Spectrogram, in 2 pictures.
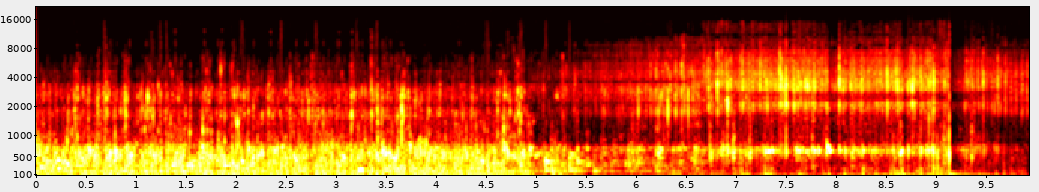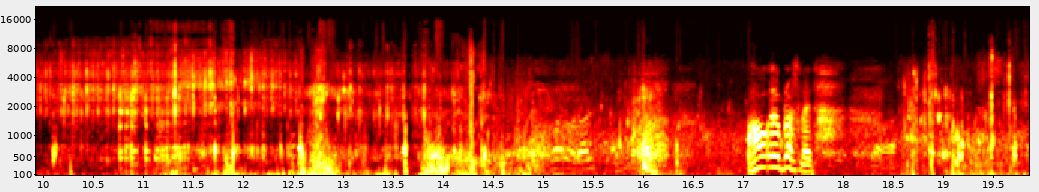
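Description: Air bubbles gurgle and rush close by underwater.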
